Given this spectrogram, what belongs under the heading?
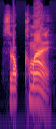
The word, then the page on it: ស្រុកខ្មែរ: スロック・クマエ; srok kʰmae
